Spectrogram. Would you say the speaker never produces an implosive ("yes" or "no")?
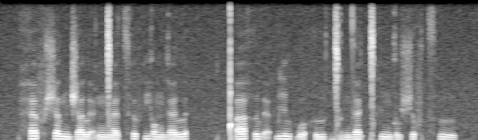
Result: no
